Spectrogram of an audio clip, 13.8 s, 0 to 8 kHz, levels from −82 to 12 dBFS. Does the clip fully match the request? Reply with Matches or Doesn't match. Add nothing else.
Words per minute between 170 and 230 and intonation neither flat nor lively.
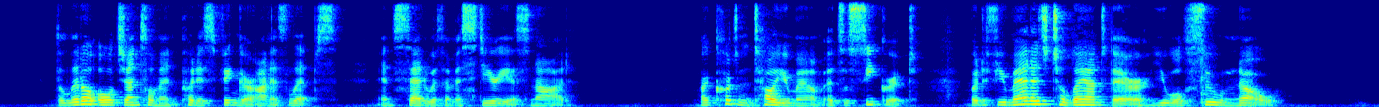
Doesn't match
